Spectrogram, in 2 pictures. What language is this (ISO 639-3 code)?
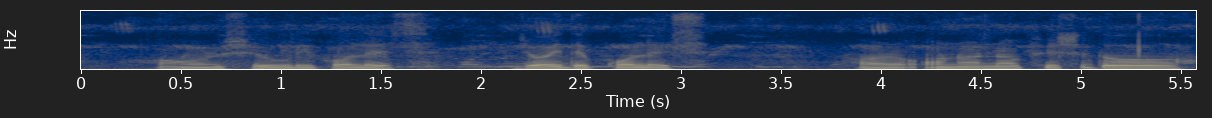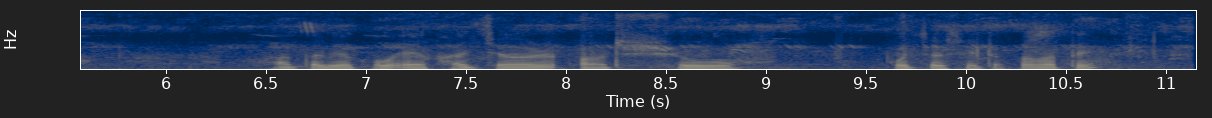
sat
